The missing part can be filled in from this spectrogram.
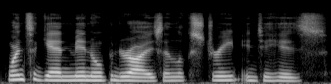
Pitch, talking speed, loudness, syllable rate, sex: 185 Hz, 200 wpm, -17 LUFS, 5.1 syllables/s, female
